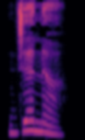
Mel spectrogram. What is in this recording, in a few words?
"ಜಾನು", Kannada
